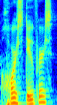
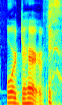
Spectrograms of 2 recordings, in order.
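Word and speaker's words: hors d'oeuvre: And he goes, he's like, "Did you guys see that sign out there for horse doers? I have no idea what horse dovers are." And we're like, "Horse doers?" And he's like, "Yeah, it's spelled super weird. Horse doovers." And our coach goes, "Dude, it's ordurve."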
